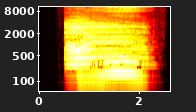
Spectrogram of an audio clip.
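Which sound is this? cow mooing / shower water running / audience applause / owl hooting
cow mooing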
